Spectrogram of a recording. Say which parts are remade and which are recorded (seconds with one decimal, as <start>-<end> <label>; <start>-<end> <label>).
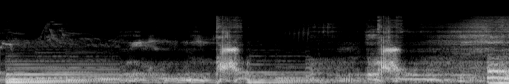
0.0-1.2 recorded; 1.2-2.5 remade; 2.5-3.1 recorded; 3.1-5.1 remade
